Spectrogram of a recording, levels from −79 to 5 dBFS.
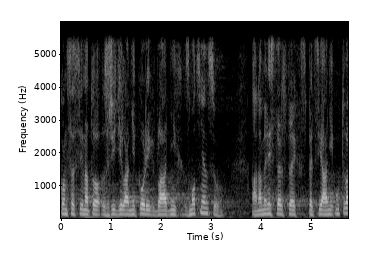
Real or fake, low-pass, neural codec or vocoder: real; 5.4 kHz; none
